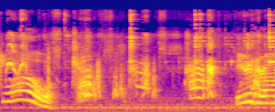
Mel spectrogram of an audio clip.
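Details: Blue-crowned conure kept as a pet, squawking loudly during a fit: harsh, harmonic calls that dip and swoop downward, given in uneven bursts separated by short gaps.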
